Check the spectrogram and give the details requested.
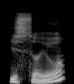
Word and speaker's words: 있어요: FTH smooth the link 있어요. sounds like 있어요. like like 없어요.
